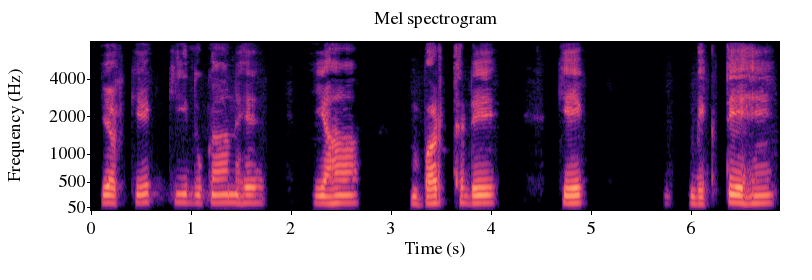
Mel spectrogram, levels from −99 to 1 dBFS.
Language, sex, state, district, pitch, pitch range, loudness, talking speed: Hindi, male, Bihar, Jamui, 135 Hz, 130-140 Hz, -28 LUFS, 85 wpm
